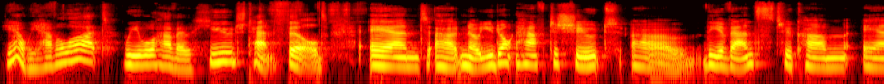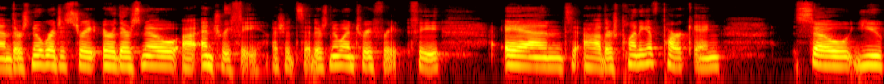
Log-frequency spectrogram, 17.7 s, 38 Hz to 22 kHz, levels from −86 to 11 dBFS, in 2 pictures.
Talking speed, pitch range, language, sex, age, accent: 175 wpm, 145-170 Hz, English, female, 30-49, American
